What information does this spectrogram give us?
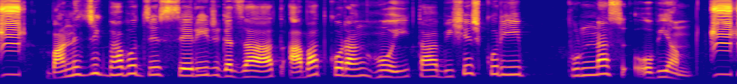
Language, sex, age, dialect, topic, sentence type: Bengali, male, 25-30, Rajbangshi, agriculture, statement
